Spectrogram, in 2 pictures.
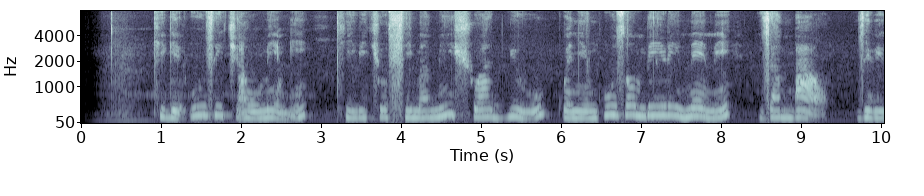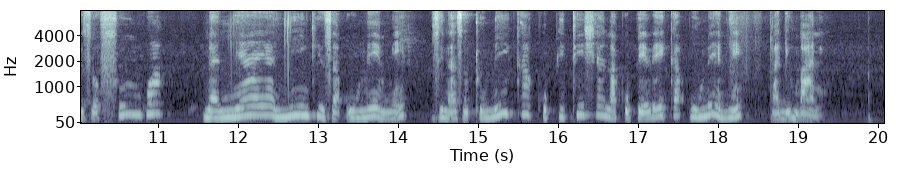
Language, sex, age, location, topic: Swahili, female, 25-35, Dar es Salaam, government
